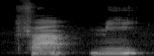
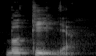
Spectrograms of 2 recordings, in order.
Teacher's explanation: we're doing this big smile and the whole of our tongue is going flat up against the roof of our mouths · Term: smiley L's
